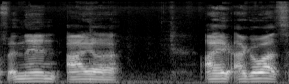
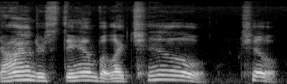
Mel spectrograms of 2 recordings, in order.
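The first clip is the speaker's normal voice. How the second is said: exasperated placating; 6 semitones higher than usual. Retold or imitated. Retold attempt to calm cousin.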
